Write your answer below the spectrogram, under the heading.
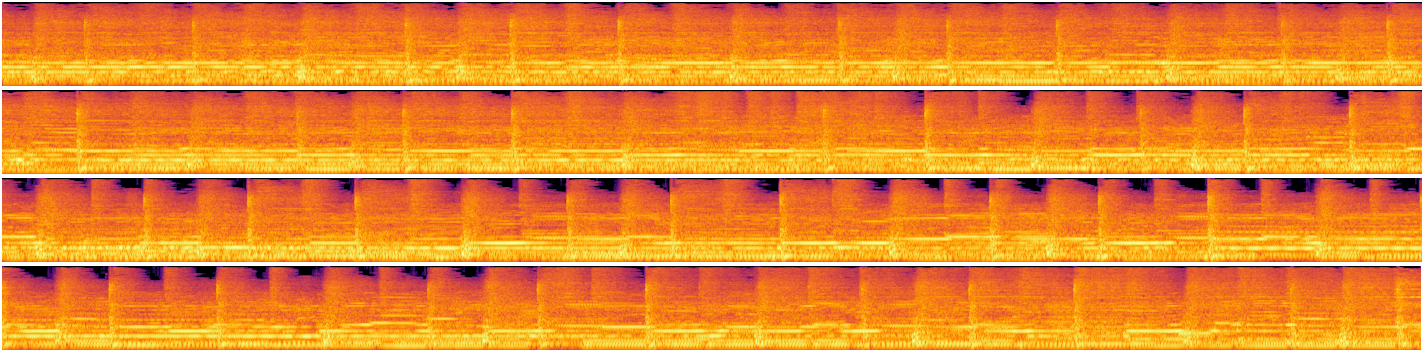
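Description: Live rock band playing: drum kit, electric guitars and keyboard, with held notes ringing over a steady beat. It is recorded on a phone, so there is almost no bass.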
